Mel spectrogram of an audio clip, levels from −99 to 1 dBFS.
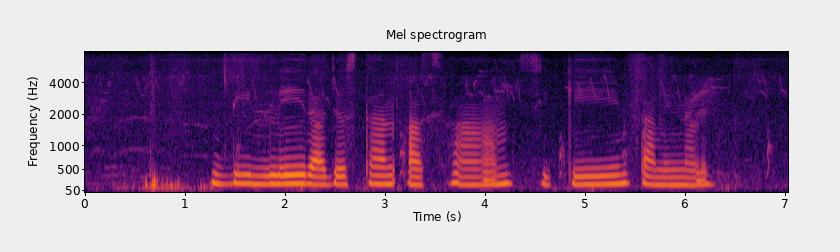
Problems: constant background noise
